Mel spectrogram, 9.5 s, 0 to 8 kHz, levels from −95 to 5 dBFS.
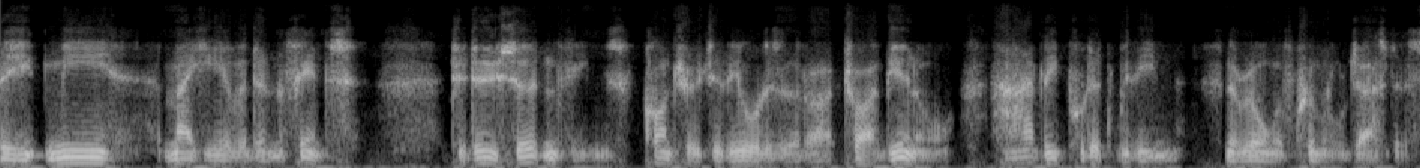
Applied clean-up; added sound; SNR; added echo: neural mask model Resemble Enhance denoiser.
